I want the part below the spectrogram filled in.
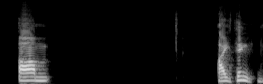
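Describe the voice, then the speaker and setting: A man talks with an East Coast US accent. The sound is dry and close, with no echo. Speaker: podcast host, video editing professional. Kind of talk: casual podcast chat. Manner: animated.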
